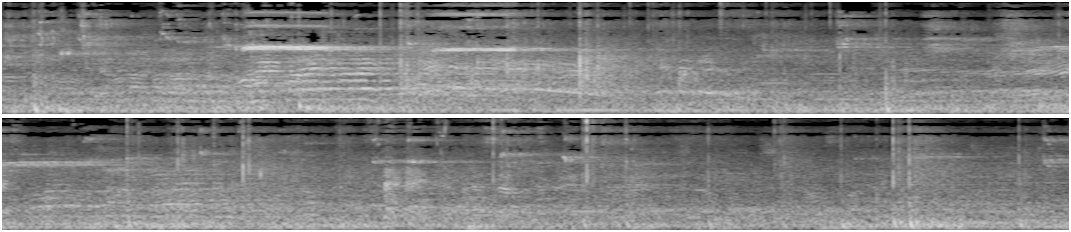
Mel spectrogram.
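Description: Young men shout and call out to each other in a large echoing hall.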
